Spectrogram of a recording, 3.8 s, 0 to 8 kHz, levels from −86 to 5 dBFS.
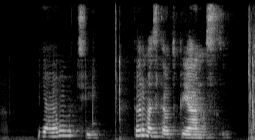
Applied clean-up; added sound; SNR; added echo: neural mask model DeepFilterNet 3.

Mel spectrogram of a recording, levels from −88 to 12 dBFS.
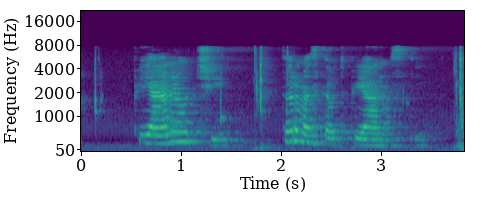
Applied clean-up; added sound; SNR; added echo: none; Raindrop; 10 dB; reverberation time 0.5 s.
